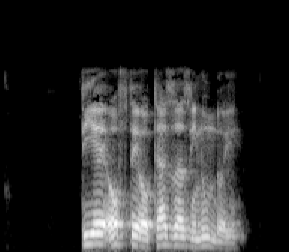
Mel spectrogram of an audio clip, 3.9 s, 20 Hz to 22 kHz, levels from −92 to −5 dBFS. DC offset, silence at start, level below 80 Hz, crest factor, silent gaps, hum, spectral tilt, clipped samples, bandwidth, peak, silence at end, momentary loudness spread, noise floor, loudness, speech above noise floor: under 0.1%; 1.1 s; -62 dBFS; 14 dB; none; none; -6.5 dB/octave; under 0.1%; 7.2 kHz; -2 dBFS; 0.7 s; 13 LU; -88 dBFS; -15 LUFS; 74 dB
